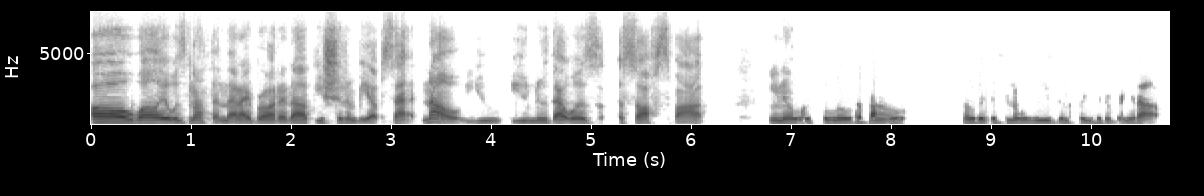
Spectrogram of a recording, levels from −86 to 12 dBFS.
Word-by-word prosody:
oh 195 -1 +10
well, 175 -1 +5
it 160 - +7
was 150 -1 0
nothing 175 -3 -4
that 140 - +1
I 140 - +3
brought 145 0 +1
it 140 - -1
up, 75 -1 +3
you 145 - -7
shouldn't 145 0 -3
be - - -3
upset. - - -2
No, - - +2
you 145 +1 -10
you 70 - -7
knew 75 +1 -4
that 155 0 +3
was 155 0 -1 0.2
a 160 - -7
soft 135 -2 -1
spot, - - -4 0.6
you 150 0 -4
knew 150 0 0
it 150 - +1
was 145 - -5
below 155 0 0
the 180 - +1
belt 170 - -1 0.5
so 155 -1 0
there's 150 0 0 0.2
no 165 -2 -3
reason 155 0 -4
for - - -5
you 150 - -9
to 150 -2 -7
bring 150 - -8
it - - -7
up. - - +1
150 Hz, 225 wpm, -23 LUFS, 145-160 Hz, 0.6 s, oh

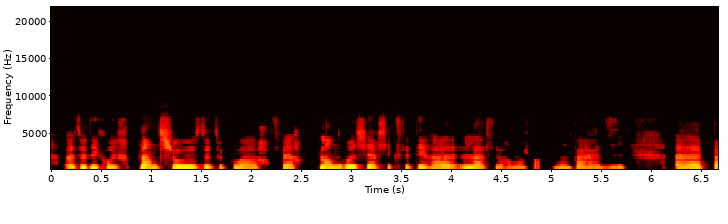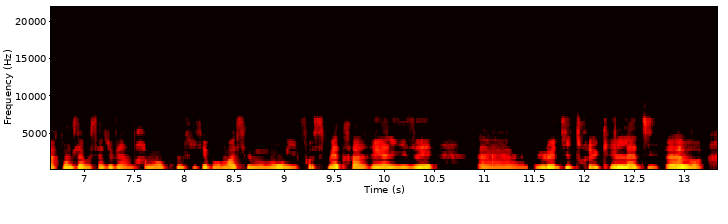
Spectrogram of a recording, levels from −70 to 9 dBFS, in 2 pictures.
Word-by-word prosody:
heu, 200 - +2
de 205 0 +2
découvrir 210 +1 -1
plein 265 -2 +6
de 255 - 0
choses 260 -1 +5
de 220 -2 +1
de 215 +1 -7
pouvoir 205 -1 -3
faire 210 -1 -2
plein 270 - +5
de 255 - +2
recherches 255 +1 +3
et 245 - -5
cetera. 230 +2 0
Là 215 +3 +3
c'est 220 -3 -10
vraiment 195 +3 -6
genre, - - -13
mon 210 +2 -3
paradis. 200 +2 -4 0.5
Heu, 220 +1 +3
par 240 -1 +1
contre 290 +1 0
là 250 - +4
où - - -3
ça 225 -1 -4
devient 205 -2 -3
vraiment 230 +6 -4
compliqué 225 -2 -5
pour 205 -1 -6
moi 240 +3 +1
c'est 245 -4 -6
le 200 - -2
moment 200 +4 -2
où - - +1
il 195 -2 -5
faut - - -8
se - - -17
mettre 255 +3 +3
à 210 - +1
réaliser, 215 +3 +1 0.4
heu, 190 -1 -5 0.3
le 220 +4 +3
dit 260 +1 -2
truc, 270 -1 -4
la 210 -2 +6
dit 215 +5 -10
œuvre 210 -4 +4
220 Hz, 220 wpm, -23 LUFS, 205-250 Hz, 0.5 s, plein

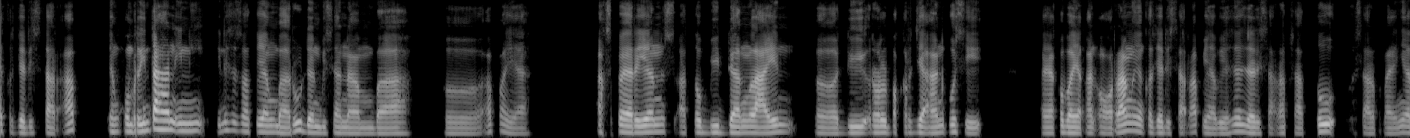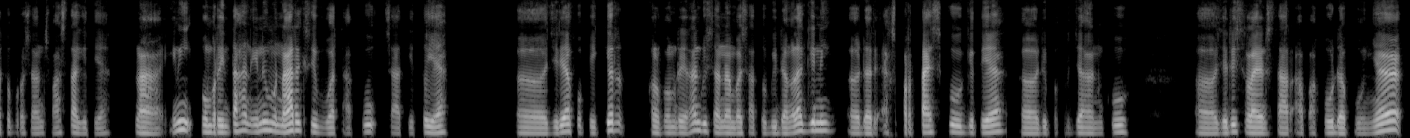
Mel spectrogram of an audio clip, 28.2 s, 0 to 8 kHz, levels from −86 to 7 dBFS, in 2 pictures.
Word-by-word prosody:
kerja 130 0 -3
di 120 - -8
startup, 125 +8 -3 0.3
yang 145 - -3
pemerintahan 170 +6 +6
ini 160 0 -1
ini 155 - -7
sesuatu 150 -3 -5
yang 140 -1 +2
baru 155 +9 +1
dan 130 -3 +2
bisa 120 0 -4
nambah, 115 0 -1 0.4
eee, 115 0 -7
apa 150 +1 -9
ya 110 0 -8 0.7
experience 140 +1 +3
atau 130 +1 -3
bidang 130 0 +1
lain, 130 +3 +4 0.2
eee, 115 -2 -2
di 125 0 +1
role 130 0 +3
pekerjaanku 125 +2 -1
sih. 120 -4 -5 0.6
Kayak 120 0 -2
kebanyakan 125 -2 +1
orang 135 +6 +5
yang 150 - 0
kerja 130 -2 -3
di 120 - -3
startup 135 +4 -6
ya 115 -4 -5
biasanya 135 +6 -2
dari 115 - -7
startup 120 +1 -10
satu 145 +6 +1
ke - - -42
startup 115 -1 -10
lainnya 115 +3 -5
atau 130 0 -7
perusahaan 120 0 -9
swasta 125 +2 -4
gitu 115 -1 -9
ya. 120 - -13 0.3
Nah 115 -4 +3 0.2
ini 185 0 +4
pemerintahan 140 +3 +2
ini 150 - +1
menarik 160 +3 +7
sih 140 -5 -2
buat 120 -1 -4
aku 130 +5 -4
saat 115 -2 -10
itu 125 +2 -3
ya, 130 +2 +2 0.7
eee, 115 -2 -1
jadi 145 +6 +4
aku 140 - -10
pikir 170 +8 0 0.3
kalau 125 - -1
pemerintahan 125 +7 -1
bisa 155 -5 -2
nambah 120 -1 +1
satu 120 0 -11
bidang 120 0 -2
lagi 160 +2 +3
nih, 170 -1 +2 0.2
eee, 115 - 0
dari 115 0 0
expertise-ku 130 0 +1
gitu 130 0 -6
ya, 155 - -4 0.2
eee, 115 0 +1
di - - -4
pekerjaanku. 120 +3 -4 0.7
Eee, 115 -1 -1
jadi 125 +4 +2
selain 120 -3 +4
startup 115 0 -4
aku 120 +1 -3
udah 115 -2 +1
punya, 135 +12 +6
125 Hz, 175 wpm, -26 LUFS, 115-140 Hz, 0.7 s, menarik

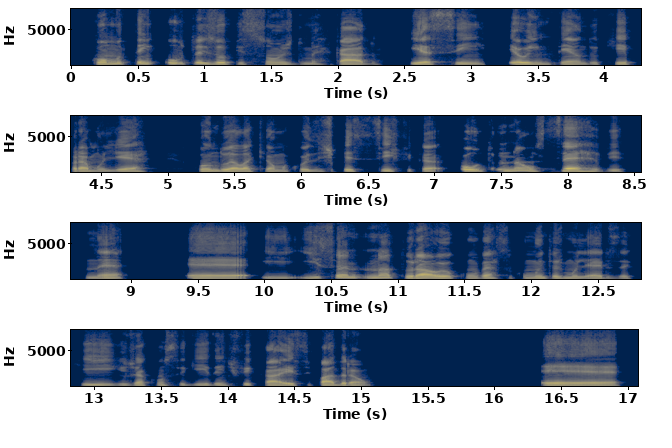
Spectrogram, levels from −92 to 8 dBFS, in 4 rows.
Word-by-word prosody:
como 150 +6 +4
tem 180 -1 0
outras 180 -4 +2
opções 130 -5 -2
do 100 - -21
mercado, 100 +2 0 0.2
e 115 +1 +5
assim, 115 -5 -3 0.2
eu 130 +2 +7
entendo 115 -2 -4
que 130 +5 -4
para 130 -3 +1
a - - 0
mulher, 110 0 -2 0.3
quando 135 +1 +2
ela 130 -1 +5
quer 130 +1 -6
uma 120 -1 -6
coisa 120 0 -5
específica, 120 -2 -4
outra 135 -1 +3
não 185 +1 +1
serve, 110 -8 +4 0.2
né? 135 +9 -2 0.5
É, 110 +1 0
e 125 +1 -12
isso 180 +4 -5
é 200 - +5
natural. 170 -5 +4
Eu 130 -1 +3
converso 135 +3 -6
com 125 - -17
muitas 130 -2 -4
mulheres 110 -1 -5
aqui 125 +4 -6
e 115 - -9
já 120 +1 -1
consegui 120 -2 -11
identificar 115 -1 -1
esse 115 - -2
padrão. 100 -11 +2 1.3
Eh, 95 0 +4
120 Hz, 150 wpm, -26 LUFS, 110-135 Hz, 1.3 s, eu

